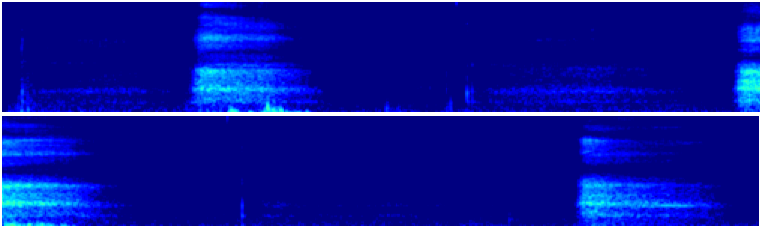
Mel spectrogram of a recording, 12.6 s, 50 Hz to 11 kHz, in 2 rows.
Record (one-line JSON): {"exhalation_length": "12.6 s", "exhalation_amplitude": 685, "exhalation_signal_mean_std_ratio": 0.41, "survey_phase": "beta (2021-08-13 to 2022-03-07)", "age": "18-44", "gender": "Female", "wearing_mask": "No", "symptom_cough_any": true, "symptom_shortness_of_breath": true, "symptom_diarrhoea": true, "symptom_fatigue": true, "symptom_onset": "4 days", "smoker_status": "Never smoked", "respiratory_condition_asthma": false, "respiratory_condition_other": false, "recruitment_source": "Test and Trace", "submission_delay": "1 day", "covid_test_result": "Positive", "covid_test_method": "RT-qPCR", "covid_ct_value": 29.0, "covid_ct_gene": "N gene"}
